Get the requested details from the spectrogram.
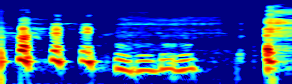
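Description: human body sound, cough into the microphone

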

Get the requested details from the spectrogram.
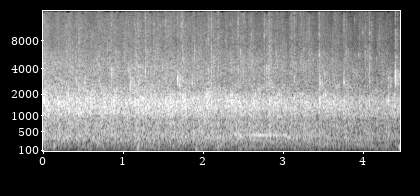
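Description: crowd, audience round of applause

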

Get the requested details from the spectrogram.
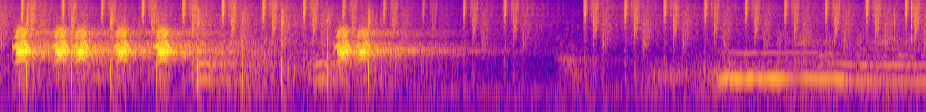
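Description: animal, dog barking and yipping

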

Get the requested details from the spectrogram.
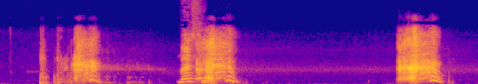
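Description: human body sound, repeated sneezing

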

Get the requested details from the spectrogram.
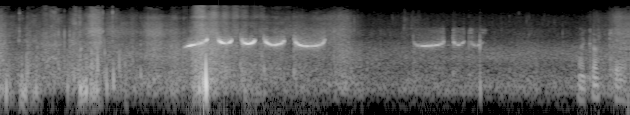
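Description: human body sound, person whistling with lips

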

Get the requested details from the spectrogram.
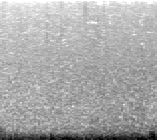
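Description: nature, rain falling

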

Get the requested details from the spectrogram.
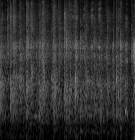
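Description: crowd, audience member clapping

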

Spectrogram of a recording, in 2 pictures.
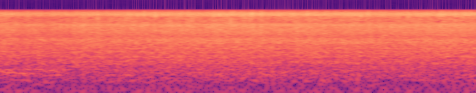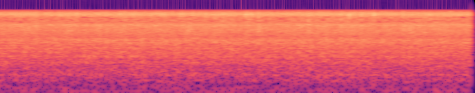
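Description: nature, rain falling

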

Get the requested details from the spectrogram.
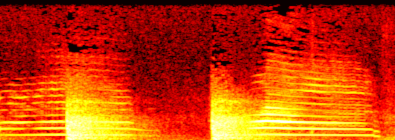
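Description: animal, cat meowing

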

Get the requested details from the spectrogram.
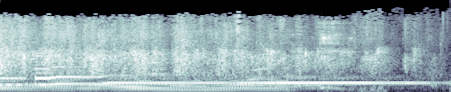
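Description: crowd, audience applauding the band

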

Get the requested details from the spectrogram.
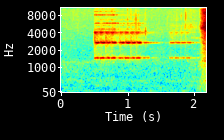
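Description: signal or alarm, timer going off

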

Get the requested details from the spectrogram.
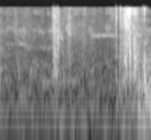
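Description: animal, horse hooves clip-clopping

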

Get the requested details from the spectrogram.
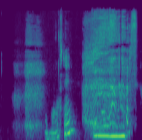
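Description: human body sound, yawn

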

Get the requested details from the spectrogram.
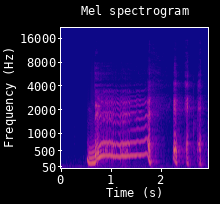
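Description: animal, dog growling and whimpering

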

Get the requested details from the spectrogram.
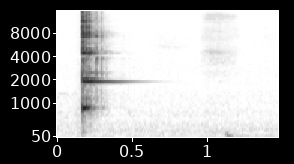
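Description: household object, glasses clinking

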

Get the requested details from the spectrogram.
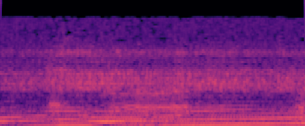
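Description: vehicle, car engine running

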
